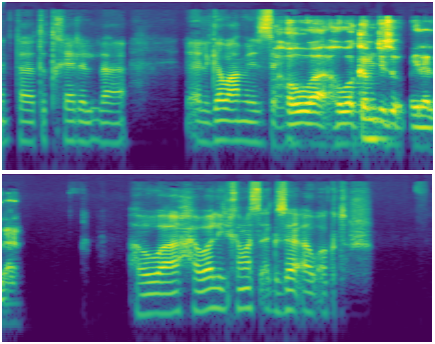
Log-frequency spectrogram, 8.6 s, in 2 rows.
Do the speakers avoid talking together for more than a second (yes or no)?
yes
